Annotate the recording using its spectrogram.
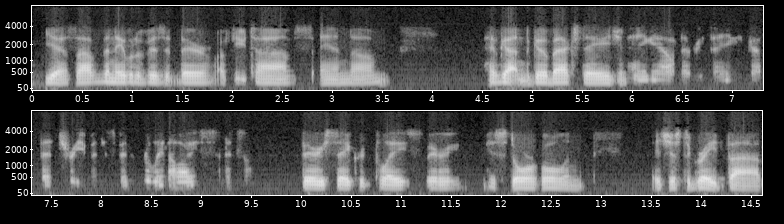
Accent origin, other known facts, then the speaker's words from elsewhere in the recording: Virginia, United States; In my home state of Virginia, way over here.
